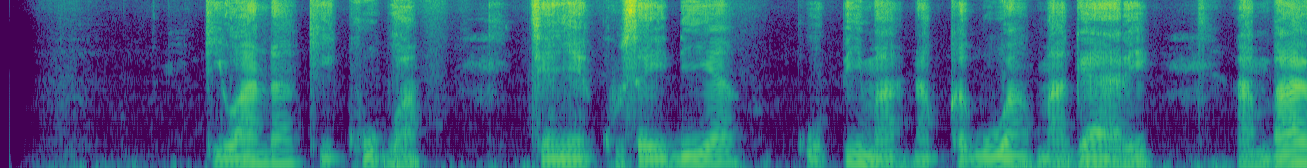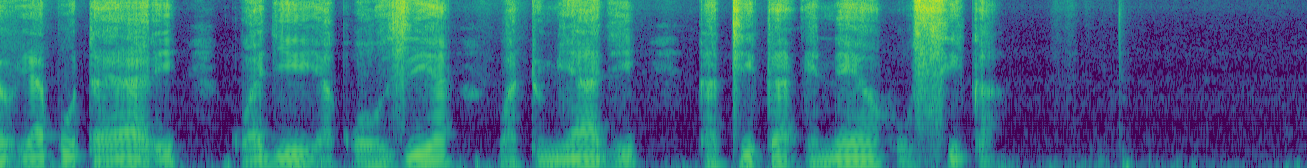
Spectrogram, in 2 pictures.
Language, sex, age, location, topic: Swahili, male, 18-24, Dar es Salaam, finance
